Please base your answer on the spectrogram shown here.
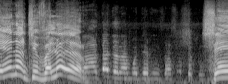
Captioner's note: crowd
